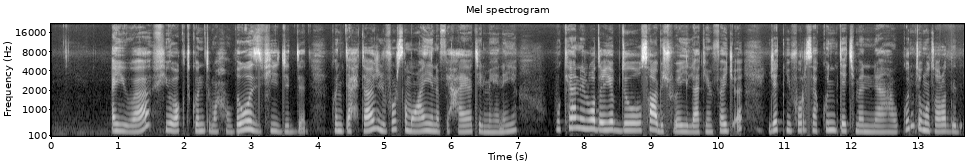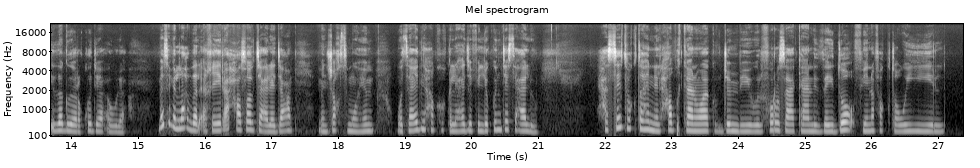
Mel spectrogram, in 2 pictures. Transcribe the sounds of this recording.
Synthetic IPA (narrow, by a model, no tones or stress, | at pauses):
ʔajwafiwaɡt̪kʊnt̪mɑħðˤuːzfiːd͡ʒɪd̪ːa̰nkʊnt̪ʔaħt̪aːd͡ʒlɪfʊɾsˤɑmʊʕajːanafiħajaːt̪almɪhanɪjːa | wɪkʰaːnɪlwɑd̪ˤʕjɪb̚d̪usˤɑʕbʃwajːlaːkɪnfad͡ʒʔa̰d͡ʒat̪nifʊɾsˤɑkʊnt̪ʔat̪manːaːhawkʊnt̪mʊt̪ɑɾˤɑd̪ːɪd̪ʔɪðaʔaɡd̪ɑɾˤʔɑquːd̪haʔa̰wla | basːfilːɑħðˤɑlʔa̰xiːɾaħɑsˤɑlt̪ʕalad̪aʕmːɪnʃɑxsˤmʊɦɪmːwɪsaːʕɪd̪niħɑqːɑkɪlɦad̪afʔɪlːikʊnt̪ʔasʕalu | ħasːeːt̪wɑɡt̪haʔɪnːɪlħɑðˤːkaːnwaːɡɪfd͡ʒambiwɪlfʊɾsˤɑkaːnat̪zajːd̪ˤʊːʔfinafɑqt̪ˤɑwiːl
